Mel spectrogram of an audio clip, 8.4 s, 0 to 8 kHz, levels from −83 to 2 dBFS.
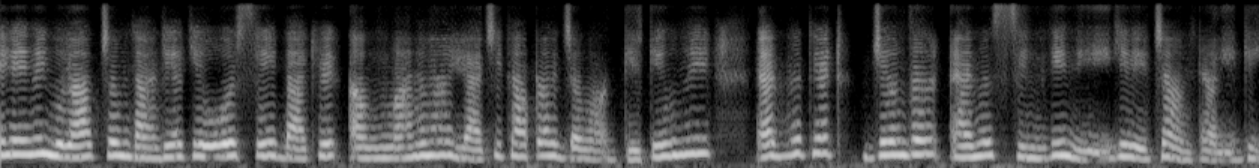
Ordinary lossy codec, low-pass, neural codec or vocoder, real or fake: none; 7.2 kHz; codec, 16 kHz, 0.5 kbps, FreqCodec, smaller model; fake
